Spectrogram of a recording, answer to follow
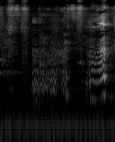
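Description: Infant whimpering and fussing, with a short pitched cry starting near the end.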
